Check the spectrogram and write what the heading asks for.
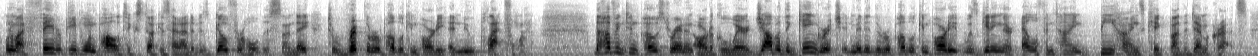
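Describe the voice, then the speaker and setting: A man's voice: on the high side, fast talker. Sarcastic young man hosting a comedy update. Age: young adult. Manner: sarcastic, deadpan jokes. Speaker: host. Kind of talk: scripted comedy news segment.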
